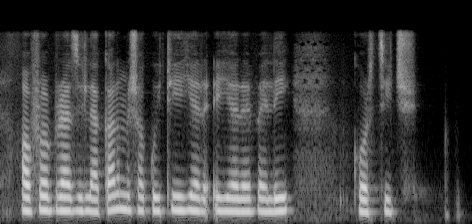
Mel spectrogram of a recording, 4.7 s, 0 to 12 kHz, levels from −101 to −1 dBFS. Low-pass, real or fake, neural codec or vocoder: 7.2 kHz; fake; codec, 16 kHz, 0.9 kbps, LongCat-Audio-Codec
